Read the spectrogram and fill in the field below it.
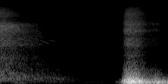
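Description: A soft, fading breath, then a short silence and a loud, close huffing exhale through the nose, breathy and forceful, with no talking.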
